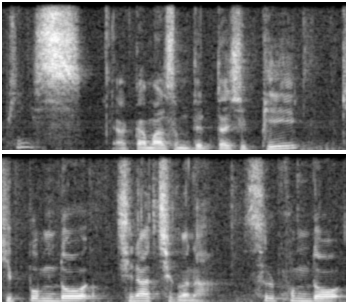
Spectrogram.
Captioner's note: speaking Korean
